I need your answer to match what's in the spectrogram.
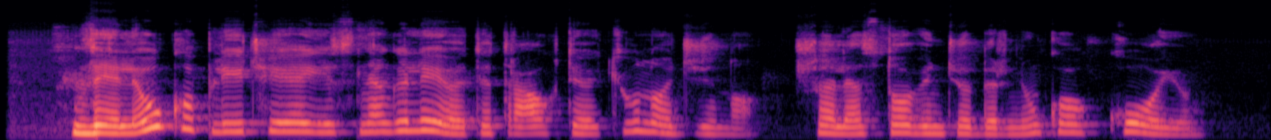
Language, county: Lithuanian, Vilnius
